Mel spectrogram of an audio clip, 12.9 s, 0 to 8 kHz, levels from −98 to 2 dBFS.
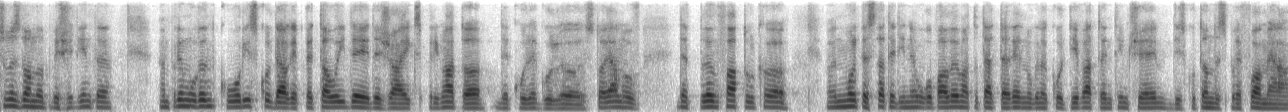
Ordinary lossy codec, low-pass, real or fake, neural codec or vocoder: Opus, 16 kbps; 7.2 kHz; fake; codec, 16 kHz, 0.8 kbps, ZipCodec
